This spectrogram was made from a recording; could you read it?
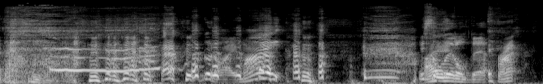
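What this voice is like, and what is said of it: Put-on Australian accent. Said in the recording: “I am not good at accents ... pretty good Australian ... I wasn't going for Australian. I was trying New Zealand. ... it was Australian, but it's okay. You did good Australian.”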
